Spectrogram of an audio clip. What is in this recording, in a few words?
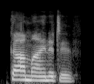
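"carminative", Indian English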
